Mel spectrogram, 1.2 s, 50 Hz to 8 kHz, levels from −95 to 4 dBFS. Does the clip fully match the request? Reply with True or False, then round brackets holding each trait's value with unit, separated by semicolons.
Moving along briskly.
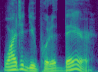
True (290 wpm)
